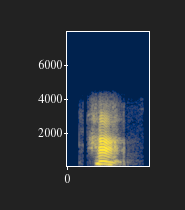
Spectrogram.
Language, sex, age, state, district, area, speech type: Manipuri, female, 60+, Manipur, Kangpokpi, urban, conversation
